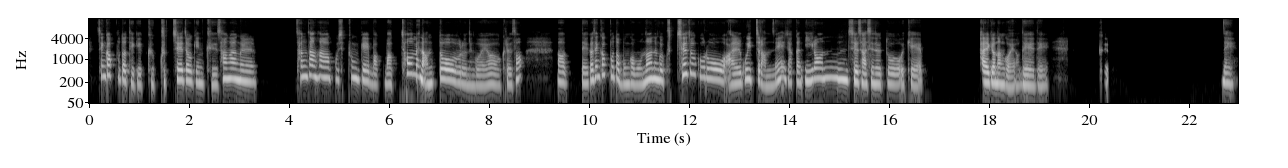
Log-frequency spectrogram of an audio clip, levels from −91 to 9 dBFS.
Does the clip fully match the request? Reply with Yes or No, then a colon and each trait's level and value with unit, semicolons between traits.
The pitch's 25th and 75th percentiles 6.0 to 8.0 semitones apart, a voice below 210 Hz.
No: wide, 6.3 semitones; high, 215 Hz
